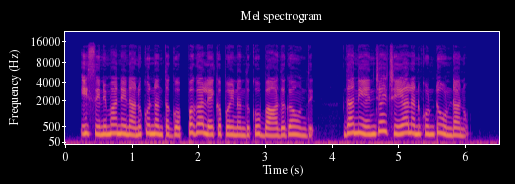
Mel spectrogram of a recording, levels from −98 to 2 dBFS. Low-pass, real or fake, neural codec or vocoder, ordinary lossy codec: 14.4 kHz; real; none; Opus, 64 kbps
